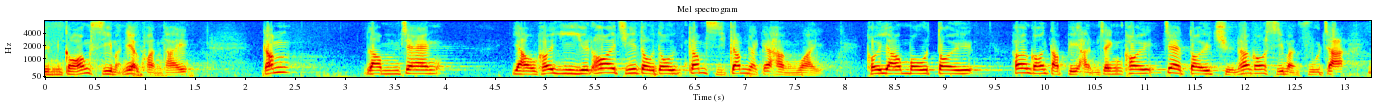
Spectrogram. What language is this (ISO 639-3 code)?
yue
